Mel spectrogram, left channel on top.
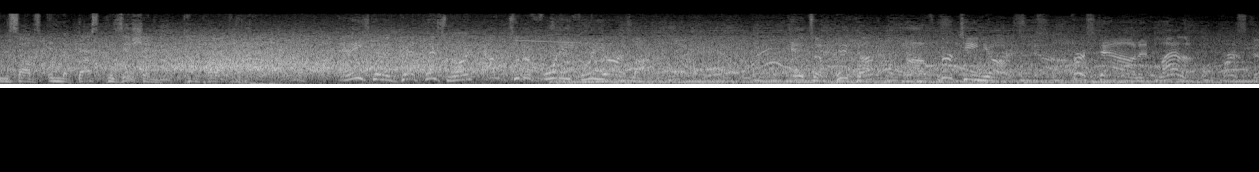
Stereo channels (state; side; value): silent; right; 66 dB below the other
